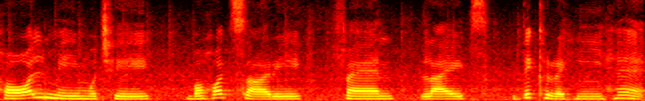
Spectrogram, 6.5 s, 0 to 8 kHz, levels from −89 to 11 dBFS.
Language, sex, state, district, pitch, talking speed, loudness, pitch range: Hindi, female, Madhya Pradesh, Katni, 205 Hz, 95 wpm, -15 LUFS, 200-235 Hz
